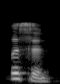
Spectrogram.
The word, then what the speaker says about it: listen: Sometimes the letter T is silent. List and listen fast and fasten fasten the seat because it's the law.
